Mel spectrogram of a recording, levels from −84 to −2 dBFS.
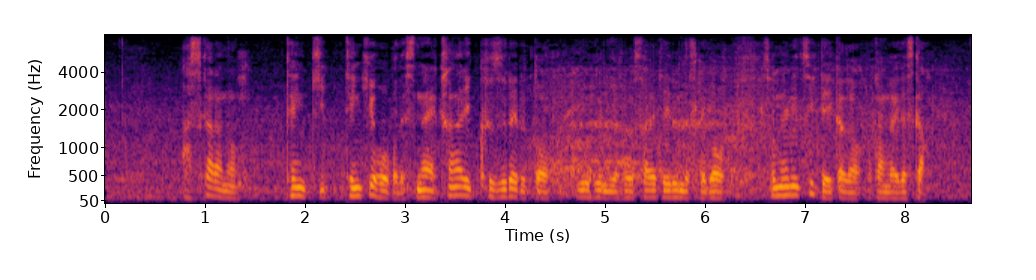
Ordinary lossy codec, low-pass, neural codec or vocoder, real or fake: none; none; codec, 16 kHz, 8 kbps, FreqCodec, smaller model; fake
